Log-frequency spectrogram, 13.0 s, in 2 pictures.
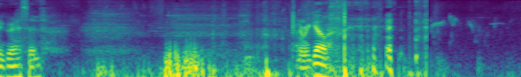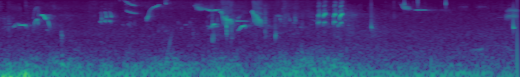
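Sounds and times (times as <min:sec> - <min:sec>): songbirds chirping and whistling: 0:05.4 - 0:13.0.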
